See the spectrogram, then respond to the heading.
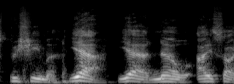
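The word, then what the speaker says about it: Buscema: Am I pronouncing? Yeah. You Yeah, it's Bushima.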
